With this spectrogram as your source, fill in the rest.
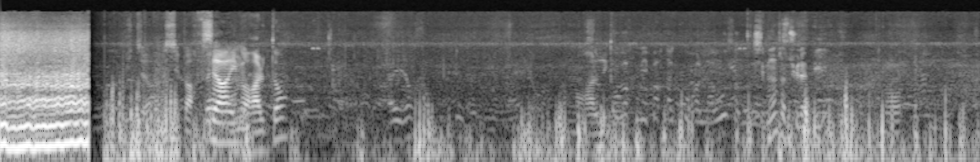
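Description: Men and women chat at a distance outdoors.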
